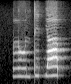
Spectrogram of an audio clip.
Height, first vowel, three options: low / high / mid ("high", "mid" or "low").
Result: high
